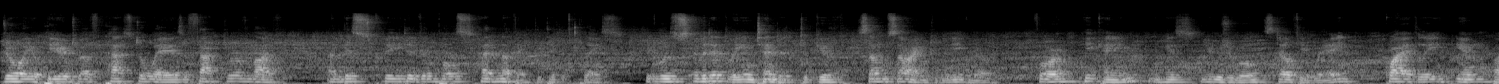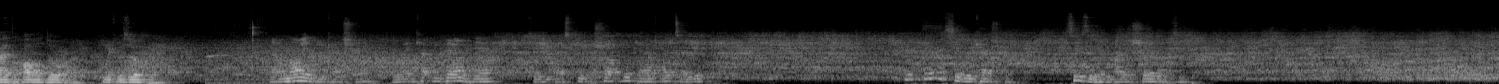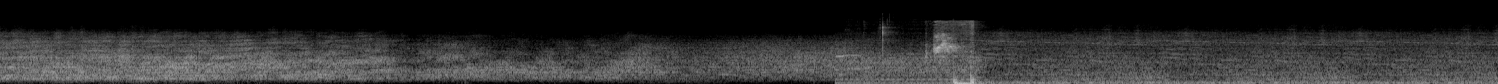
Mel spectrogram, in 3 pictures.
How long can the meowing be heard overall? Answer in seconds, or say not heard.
3 s.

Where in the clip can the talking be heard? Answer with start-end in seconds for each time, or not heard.
0.0-16.7, 17.6-22.1, 24.0-26.9.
